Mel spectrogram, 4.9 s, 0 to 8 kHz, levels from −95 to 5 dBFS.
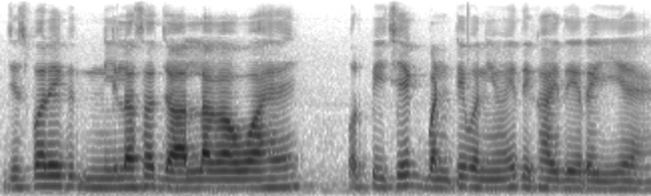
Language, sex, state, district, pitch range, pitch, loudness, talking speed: Hindi, male, Uttar Pradesh, Shamli, 130-150 Hz, 140 Hz, -18 LUFS, 230 wpm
